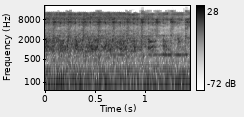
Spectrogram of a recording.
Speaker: Today, I will teach you how to judge engine failure by abnormal noise. The engine is making abnormal knocking noises.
